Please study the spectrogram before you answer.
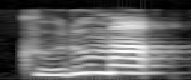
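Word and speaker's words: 車: Kuruma. Kuruma. Vas-y, répète après moi. Kuruma. Bien. Alors, comme tu peux le voir, Kuruma s'écrit en kanji.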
